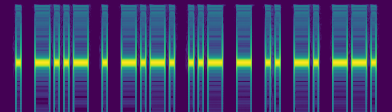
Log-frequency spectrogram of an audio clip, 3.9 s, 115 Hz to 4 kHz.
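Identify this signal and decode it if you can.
Morse code, heard as a keyed tone, about 25 wpm, 550 Hz. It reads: EXECUTING
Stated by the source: Morse code news headlines sent at 25 wpm.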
